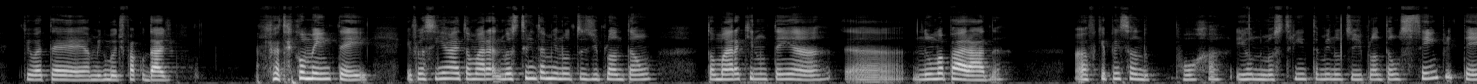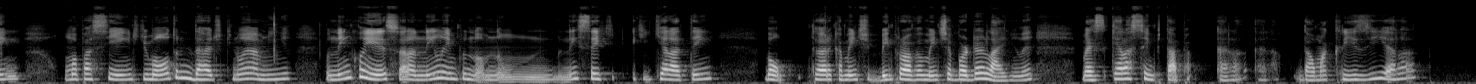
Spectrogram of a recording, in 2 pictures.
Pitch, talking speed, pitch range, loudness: 235 Hz, 185 wpm, 220-255 Hz, -19 LUFS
